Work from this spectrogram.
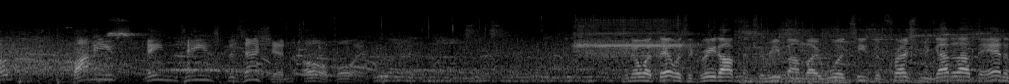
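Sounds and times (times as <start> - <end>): referee's whistle blast: 5.8 - 6.9.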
